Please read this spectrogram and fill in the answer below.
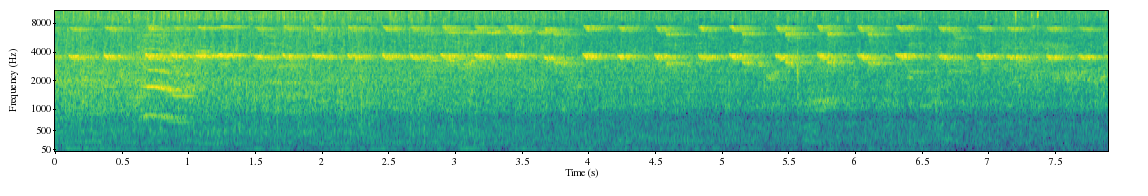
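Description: Insects chirping steadily, a high, evenly pulsed chirp repeating about three times a second.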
